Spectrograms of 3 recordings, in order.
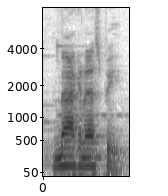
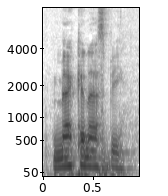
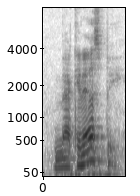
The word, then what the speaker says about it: McAnespy: McAnespy.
